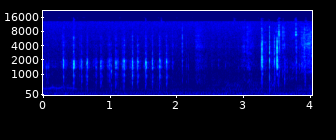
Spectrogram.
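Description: A small, hollow Maxell XLII compact cassette with a grey opaque plastic shell and a white label strip is held in both hands and turned over while fingertips tap and click the shell. A quick run of sharp, dry plastic clicks centred around 1.6 kHz gives way to a quieter pause of soft handling, then a final cluster of brighter clicks, about 18 short taps in all at a low overall level.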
